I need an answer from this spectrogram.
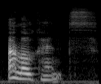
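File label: "eloquence", US English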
